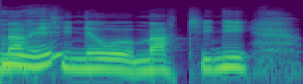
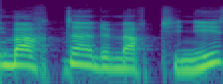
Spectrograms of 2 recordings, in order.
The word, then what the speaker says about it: Martino Martini: De Martino Martini ou Martin de Martini, ça dépend comment on prononce, à l'italienne ou à la française.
